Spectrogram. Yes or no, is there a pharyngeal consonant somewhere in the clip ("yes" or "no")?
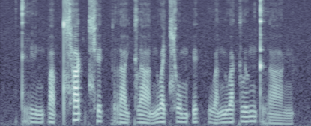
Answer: no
